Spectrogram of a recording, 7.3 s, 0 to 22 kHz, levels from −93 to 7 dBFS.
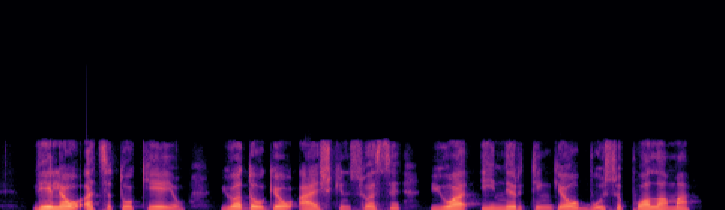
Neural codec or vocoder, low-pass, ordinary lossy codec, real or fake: codec, 16 kHz, 8 kbps, FunCodec, trained on Chinese and English, 25 frames a second; 7.2 kHz; AAC, 64 kbps; fake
